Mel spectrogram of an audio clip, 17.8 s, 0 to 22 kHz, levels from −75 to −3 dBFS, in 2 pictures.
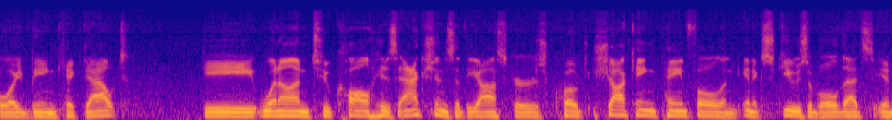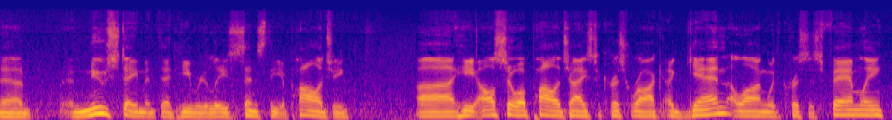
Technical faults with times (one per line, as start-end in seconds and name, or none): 12.73-13.07 comfort noise in place of the background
